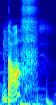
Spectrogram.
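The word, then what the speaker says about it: Gough: the talent ah this is uh goff now don't be mistaken just because he rhymes with cough this man is is truly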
